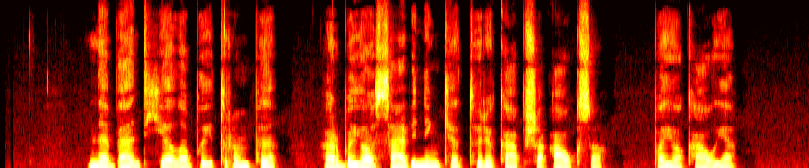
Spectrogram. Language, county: Lithuanian, Kaunas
